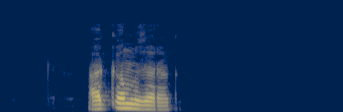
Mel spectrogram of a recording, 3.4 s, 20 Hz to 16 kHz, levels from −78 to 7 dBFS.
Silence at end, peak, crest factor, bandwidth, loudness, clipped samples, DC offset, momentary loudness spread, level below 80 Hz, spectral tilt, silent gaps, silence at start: 1.75 s; -2 dBFS; 20 dB; 7 kHz; -17 LUFS; under 0.1%; under 0.1%; 9 LU; -70 dBFS; -10 dB/octave; none; 0.9 s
